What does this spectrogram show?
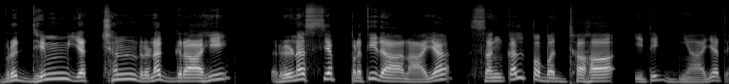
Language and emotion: Sanskrit, neutral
